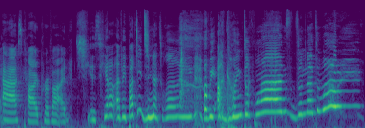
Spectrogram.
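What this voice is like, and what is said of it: Put-on French accent. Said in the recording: “my French accent ... Like the French accent. ... transformed into another character.”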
